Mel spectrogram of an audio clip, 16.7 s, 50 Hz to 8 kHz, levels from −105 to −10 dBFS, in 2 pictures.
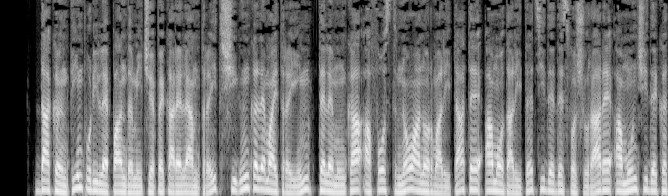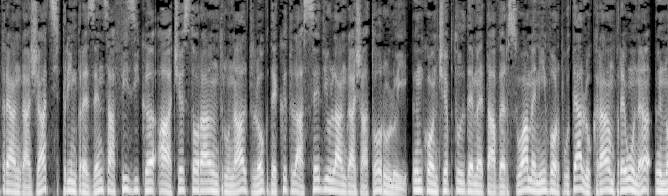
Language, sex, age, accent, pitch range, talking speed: Romanian, male, 30-49, native, 115-145 Hz, 175 wpm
